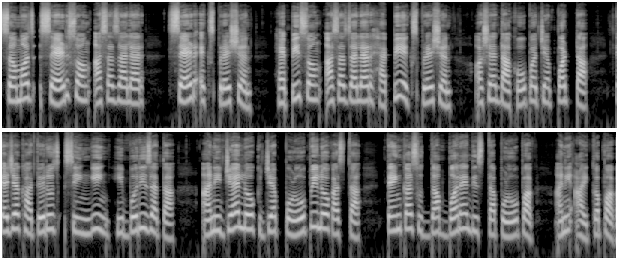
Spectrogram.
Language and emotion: Goan Konkani, neutral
